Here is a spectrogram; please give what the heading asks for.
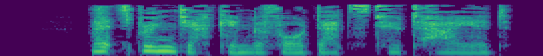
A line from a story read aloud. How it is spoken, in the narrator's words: says softly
